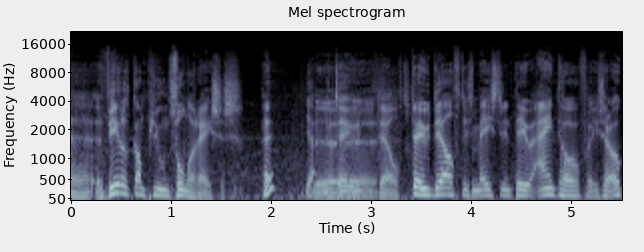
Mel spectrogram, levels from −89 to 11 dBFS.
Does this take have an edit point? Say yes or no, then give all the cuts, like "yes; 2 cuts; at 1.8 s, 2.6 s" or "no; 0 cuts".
yes; 2 cuts; at 3.1 s, 4.0 s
